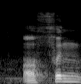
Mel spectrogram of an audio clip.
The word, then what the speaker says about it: often: 그래서 넣을 수 있을까요 오픈 발 이게 오픈이라고 발음하셔도 되고 업튼이라고 발음하셔도 돼요 나 때는요 항상 거의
